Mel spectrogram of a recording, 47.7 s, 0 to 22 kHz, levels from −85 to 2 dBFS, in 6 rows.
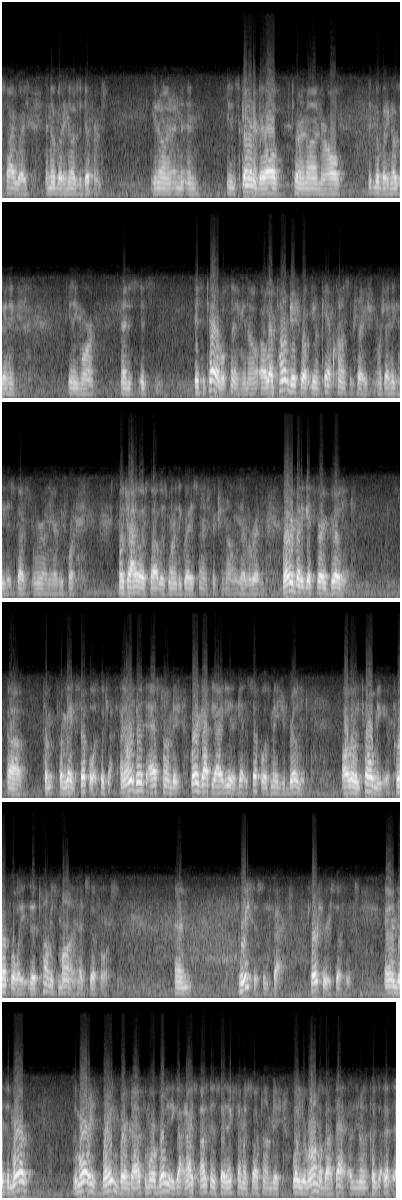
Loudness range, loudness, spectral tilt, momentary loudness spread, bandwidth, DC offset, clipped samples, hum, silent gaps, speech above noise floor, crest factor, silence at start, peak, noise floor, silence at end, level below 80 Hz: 8 LU; -12 LUFS; -8.5 dB/octave; 17 LU; 6.8 kHz; under 0.1%; under 0.1%; none; none; 27 dB; 12 dB; 0 s; 0 dBFS; -38 dBFS; 0 s; -44 dBFS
